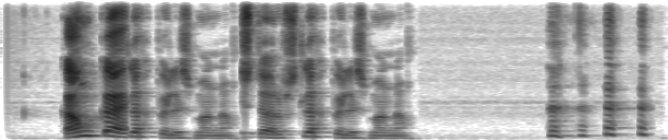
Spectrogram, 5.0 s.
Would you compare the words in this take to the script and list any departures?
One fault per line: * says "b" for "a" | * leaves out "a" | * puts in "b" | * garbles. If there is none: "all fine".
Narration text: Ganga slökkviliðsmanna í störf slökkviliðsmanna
all fine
